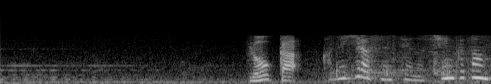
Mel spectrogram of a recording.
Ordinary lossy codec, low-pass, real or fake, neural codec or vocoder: AAC, 16 kbps; 7.2 kHz; real; none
